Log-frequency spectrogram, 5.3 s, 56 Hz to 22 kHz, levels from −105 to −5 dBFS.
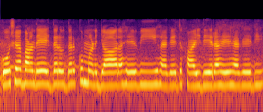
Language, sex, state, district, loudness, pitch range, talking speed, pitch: Punjabi, female, Punjab, Kapurthala, -16 LUFS, 235-250 Hz, 160 wpm, 240 Hz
